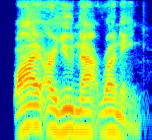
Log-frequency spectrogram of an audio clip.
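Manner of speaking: loud, acted-out yelling. Retelling watching a game on TV: imitating own yelling at screen. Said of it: "And I'm yelling at the screen".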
